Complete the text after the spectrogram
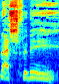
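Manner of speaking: sudden, very high outcry. Someone in the booing congregation reacts as a man falls onto Mom, cried out. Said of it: "Someone cried".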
